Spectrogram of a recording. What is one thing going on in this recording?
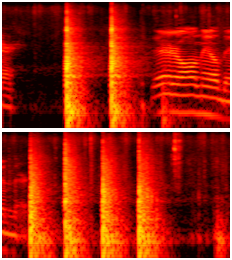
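Heavy footsteps thud on wooden boards nearby.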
